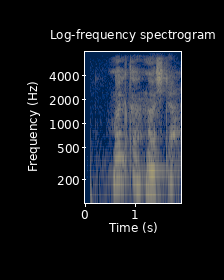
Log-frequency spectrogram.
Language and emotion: Russian, sad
